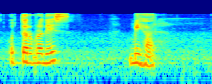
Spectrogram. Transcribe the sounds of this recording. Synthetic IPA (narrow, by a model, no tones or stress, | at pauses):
ʊt̪ːəɾpɾəd̪eːʃ | biɦaɾ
